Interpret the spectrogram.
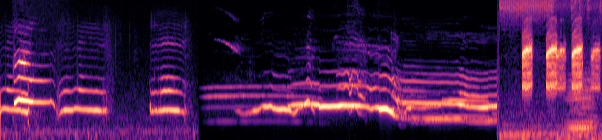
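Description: A kitten meowing three times, then a wolf howling in one long, wavering call, then a frog croaking in quick, repeated croaks near the end.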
